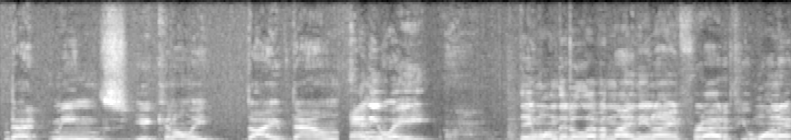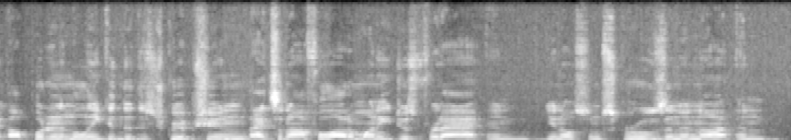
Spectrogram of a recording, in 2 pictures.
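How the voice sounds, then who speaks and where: A man's voice: mid-range voice, fairly quick. A man narrating a casual do-it-yourself tutorial in a plainspoken, informal way, explaining things step by step. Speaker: host of a DIY guitar how-to video.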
